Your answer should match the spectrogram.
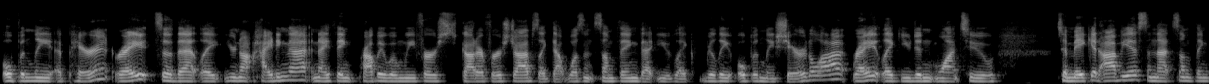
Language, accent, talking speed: English, American, 230 wpm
